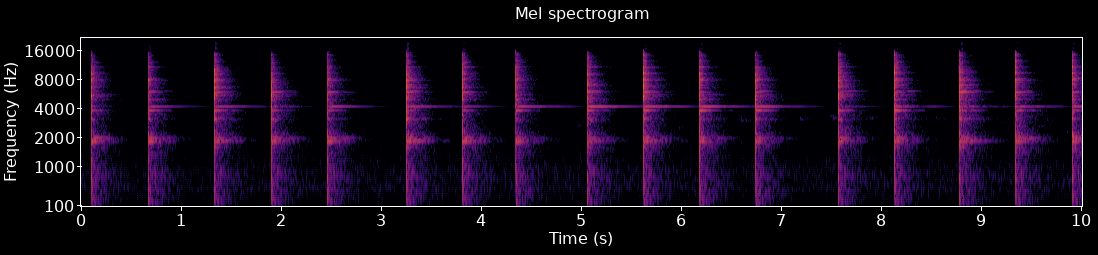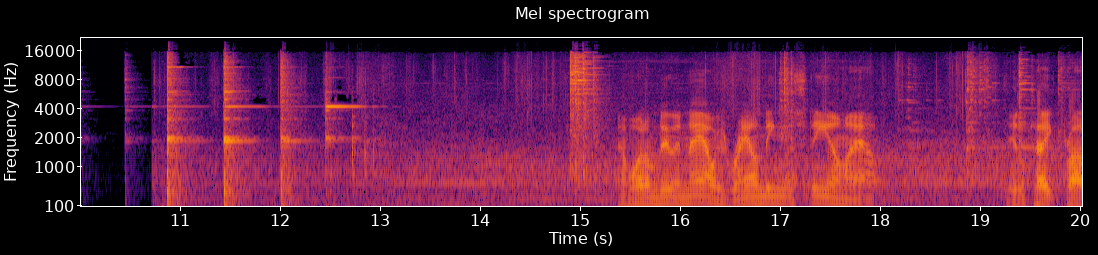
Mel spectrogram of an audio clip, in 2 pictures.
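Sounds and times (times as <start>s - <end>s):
hammer blows on anvil: 7.6s - 13.3s, 16.2s - 20.0s
steady hum: 10.7s - 20.0s.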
